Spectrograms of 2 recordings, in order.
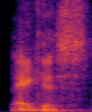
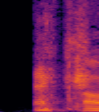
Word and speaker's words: Eckes: Eckes. That's right. – Eckes. I don't know. I don't know how to say it right. – You're really pronouncing the K. Eckes.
